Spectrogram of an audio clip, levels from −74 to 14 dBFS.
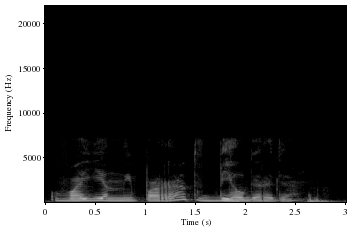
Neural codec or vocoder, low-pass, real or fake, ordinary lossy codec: none; 7.2 kHz; real; none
